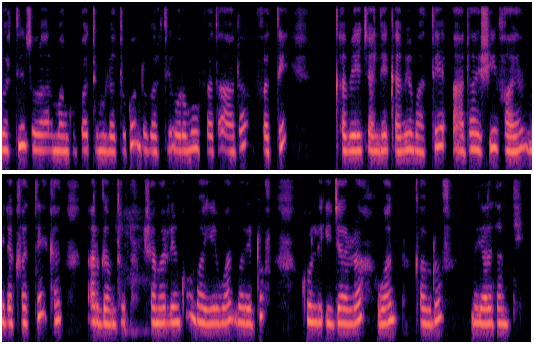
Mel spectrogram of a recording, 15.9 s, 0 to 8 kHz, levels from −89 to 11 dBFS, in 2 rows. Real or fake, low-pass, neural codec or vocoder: fake; 7.2 kHz; vocoder, 22.05 kHz, 80 mel bands, WaveNeXt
